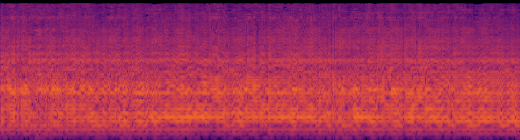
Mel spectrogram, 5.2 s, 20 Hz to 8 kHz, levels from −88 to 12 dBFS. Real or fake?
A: fake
